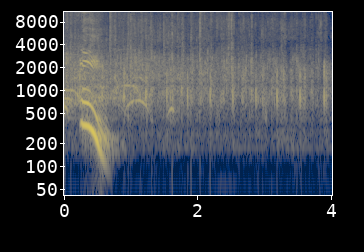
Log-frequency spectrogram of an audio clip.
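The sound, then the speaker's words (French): A church audience gives an ovation to Jesus. A brief, loud, falling vocal cry opens, then sustained applause follows, with many hands clapping steadily and voices mixed in. “Vous vous donnez une ovation au Seigneur Jésus.”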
